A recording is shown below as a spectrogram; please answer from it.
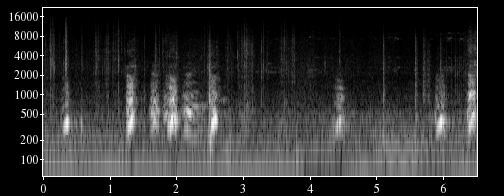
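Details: Anatolian shepherd dogs, Malaklı and Akbaş types, surround a car in Anatolia, guarding their flock and the home they belong to. Deep, booming barks come in irregular bursts, about nine over six seconds, heard from inside the car.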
